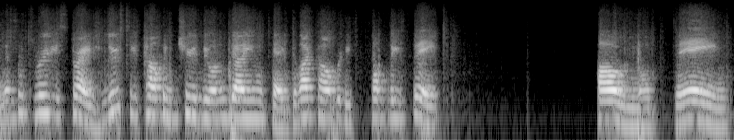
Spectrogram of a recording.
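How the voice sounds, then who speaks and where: Muffled woman with mixed English-Norwegian accent. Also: fairly low pitch. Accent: mixed English with Norwegian influence. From born in England, grew up largely in Norway. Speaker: psychic card reader, guest presenter. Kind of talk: informal live spiritual readings. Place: online video call. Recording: muffled, soft online microphone.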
